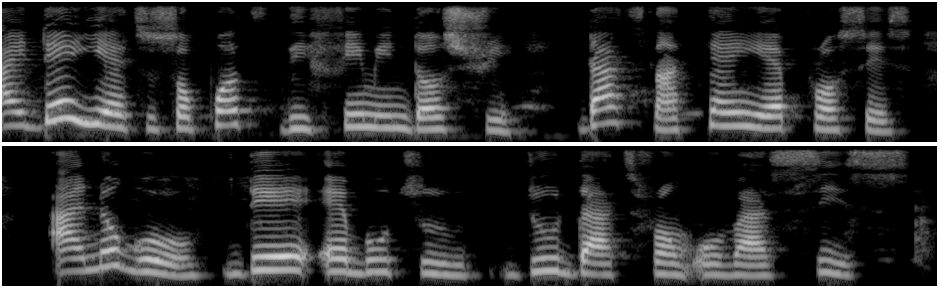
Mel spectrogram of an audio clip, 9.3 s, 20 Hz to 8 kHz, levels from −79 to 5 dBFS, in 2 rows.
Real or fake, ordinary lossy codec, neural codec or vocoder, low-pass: real; none; none; 7.2 kHz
